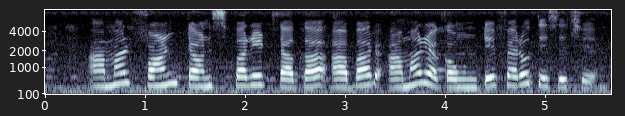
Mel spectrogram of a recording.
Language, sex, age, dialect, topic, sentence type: Bengali, female, <18, Jharkhandi, banking, statement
